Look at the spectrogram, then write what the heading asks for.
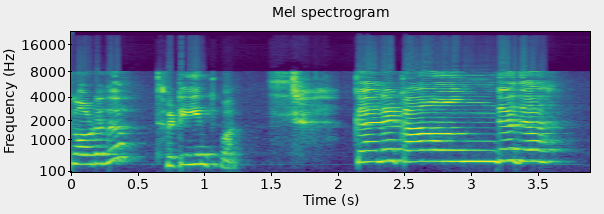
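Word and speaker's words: कनकाङ्गद: Kanakangada. Ka na. Both are small syllables. Kang. A dirgha and matra.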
